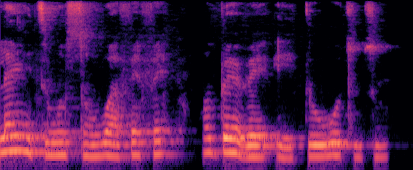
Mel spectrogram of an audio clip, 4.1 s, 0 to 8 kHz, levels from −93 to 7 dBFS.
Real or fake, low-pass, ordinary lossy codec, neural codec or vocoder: real; none; none; none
